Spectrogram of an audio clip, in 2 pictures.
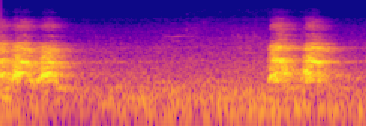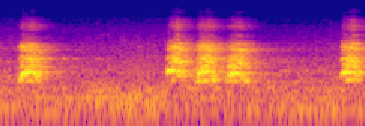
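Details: Next-door dog barks repeatedly in clusters of two or three sharp woofs roughly every two seconds, over quiet low-pitched background noise.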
